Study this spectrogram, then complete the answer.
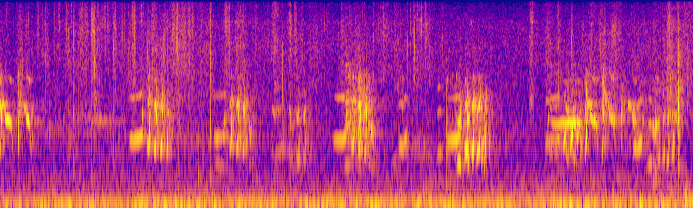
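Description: Turkeys gobble repeatedly on a snowy farm, a series of loud, bubbling bursts in quick succession over steady outdoor background noise, with no talking.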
